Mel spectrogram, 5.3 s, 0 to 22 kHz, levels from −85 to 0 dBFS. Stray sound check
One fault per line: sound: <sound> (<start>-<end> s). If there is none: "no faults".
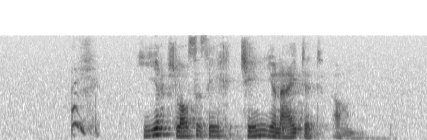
sound: sneeze (0.9-1.3 s)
